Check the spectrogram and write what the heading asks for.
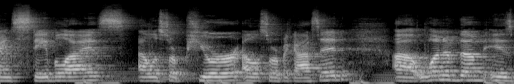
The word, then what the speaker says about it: ascorbic acid: specifically for up from alas orbic acid it's actually ascorbic acid i'm sorry i mispronounced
